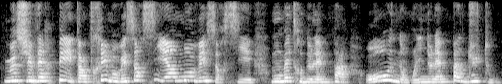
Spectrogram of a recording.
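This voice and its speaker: A woman voicing a tearful, servile female house-elf in a squeaky, wailing voice. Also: moderate pace, natural voice. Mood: indignant.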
